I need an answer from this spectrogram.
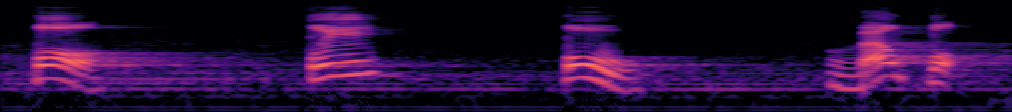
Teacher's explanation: Sehingga dengan dua sifat ini, maka ketika to diucapkan, suara kita terdengar menebal.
